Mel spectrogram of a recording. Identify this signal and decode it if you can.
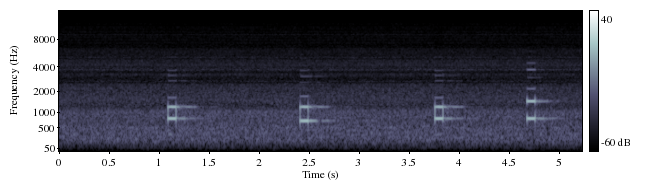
DTMF, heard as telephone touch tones, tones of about 80 ms, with room echo. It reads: 4 1 4 6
